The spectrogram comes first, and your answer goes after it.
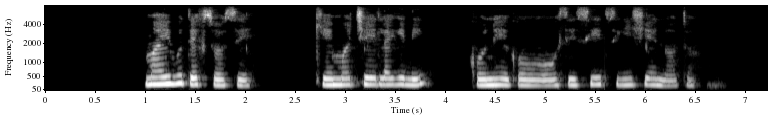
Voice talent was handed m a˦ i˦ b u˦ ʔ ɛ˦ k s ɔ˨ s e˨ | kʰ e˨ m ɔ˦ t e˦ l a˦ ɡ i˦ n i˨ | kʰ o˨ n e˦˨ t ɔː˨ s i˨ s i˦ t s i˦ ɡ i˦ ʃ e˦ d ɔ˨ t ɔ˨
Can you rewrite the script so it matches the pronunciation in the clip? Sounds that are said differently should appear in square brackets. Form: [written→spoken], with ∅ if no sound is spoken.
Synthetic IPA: m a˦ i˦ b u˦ [ʔ→t] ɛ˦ k s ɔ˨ s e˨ | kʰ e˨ m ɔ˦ [t→t͡ʃ] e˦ l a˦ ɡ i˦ n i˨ | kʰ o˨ n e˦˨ [t→k] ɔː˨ s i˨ s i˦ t s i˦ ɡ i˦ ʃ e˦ [d→n] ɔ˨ t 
